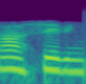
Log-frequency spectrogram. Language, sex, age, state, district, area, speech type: Tamil, male, 18-30, Tamil Nadu, Tiruchirappalli, rural, conversation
